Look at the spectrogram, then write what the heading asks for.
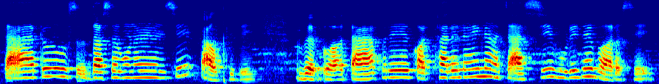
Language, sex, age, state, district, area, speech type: Odia, female, 45-60, Odisha, Kendujhar, urban, spontaneous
